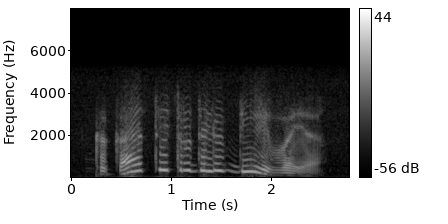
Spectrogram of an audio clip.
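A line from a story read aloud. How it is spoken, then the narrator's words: Insinuating. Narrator (Russian): вкрадчиво произнес он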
